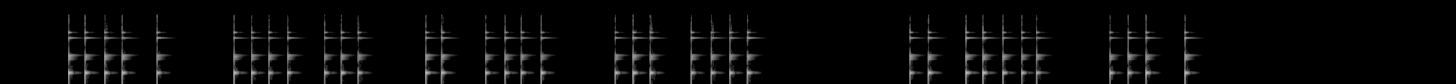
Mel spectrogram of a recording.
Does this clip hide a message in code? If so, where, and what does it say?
Yes: tap code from 0.7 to 12.1 s, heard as taps on a metal pipe, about 6 knocks a second. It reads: QSIO JL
